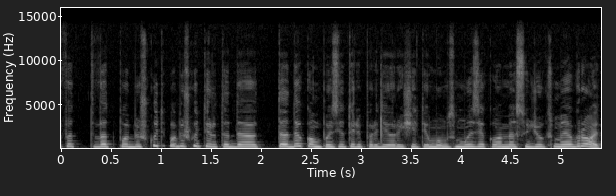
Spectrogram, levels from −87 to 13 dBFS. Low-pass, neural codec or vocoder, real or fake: 14.4 kHz; none; real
